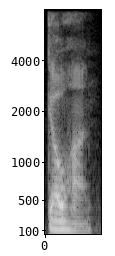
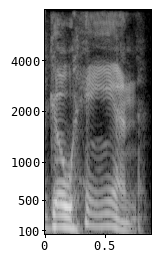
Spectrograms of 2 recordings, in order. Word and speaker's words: Gohan: Jamie Chung stop it you mispronounced his name Gohan no you mispronounced it it's Gohan what is it it's Gohan what did they say Gohan they they said it wrong what did they say go hand go hand go hand go ahead solo Randall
